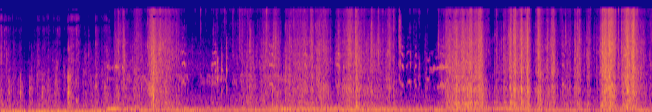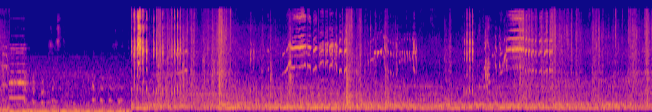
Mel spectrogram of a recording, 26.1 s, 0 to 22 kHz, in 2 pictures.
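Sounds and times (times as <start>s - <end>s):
plastic tarp crackling and rustling: 0.0s - 13.2s, 21.9s - 26.0s
chickens clucking: 0.0s - 26.0s.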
